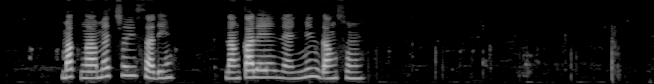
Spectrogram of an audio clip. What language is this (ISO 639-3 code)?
mcn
